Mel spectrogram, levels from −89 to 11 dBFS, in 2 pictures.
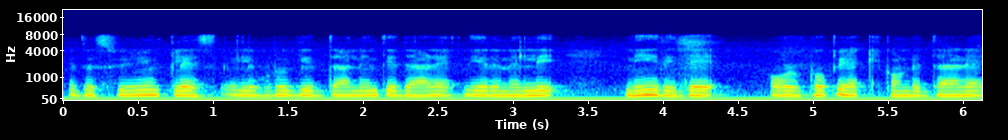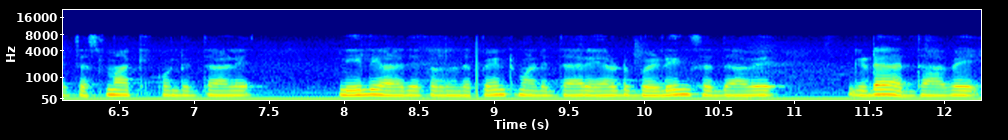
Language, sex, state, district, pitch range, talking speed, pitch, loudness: Kannada, female, Karnataka, Belgaum, 160-170 Hz, 120 wpm, 165 Hz, -30 LUFS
